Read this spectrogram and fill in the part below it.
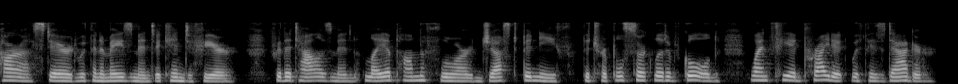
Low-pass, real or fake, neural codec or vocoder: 7.2 kHz; fake; autoencoder, 22.05 kHz, a latent of 192 numbers a frame, VITS, trained on one speaker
